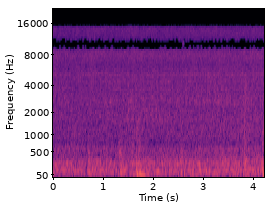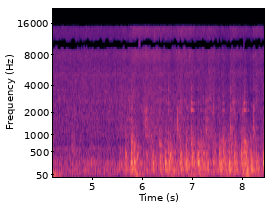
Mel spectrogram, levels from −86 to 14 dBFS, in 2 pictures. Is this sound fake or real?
real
